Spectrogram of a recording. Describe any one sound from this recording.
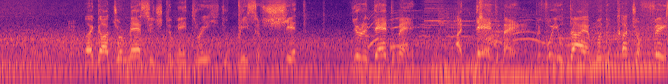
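Car tyres squeal on the road during sharp turns.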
